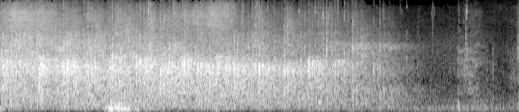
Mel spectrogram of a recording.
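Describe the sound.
Congregation applause at a church service welcoming a couple back: dense, steady clapping that holds for a few seconds and then gradually fades away.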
